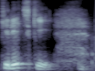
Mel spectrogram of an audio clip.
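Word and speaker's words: kiritsuke: it's k-i-r-i-t-s but it apparently is in japanese pronounced kiritsuki style of knife and that is a well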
